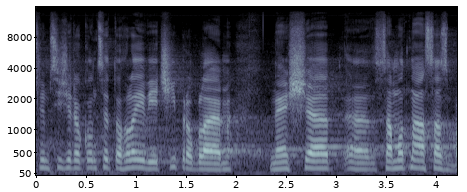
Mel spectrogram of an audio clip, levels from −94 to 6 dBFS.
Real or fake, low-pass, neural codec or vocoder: real; 14.4 kHz; none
